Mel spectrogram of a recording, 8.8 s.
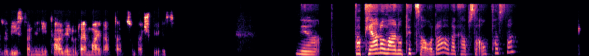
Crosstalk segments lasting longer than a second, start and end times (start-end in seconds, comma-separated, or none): none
